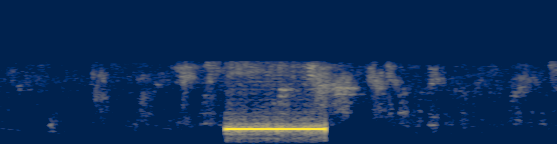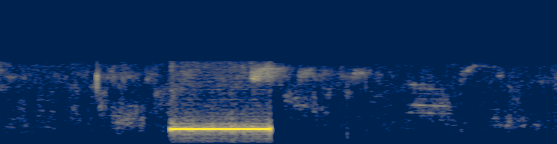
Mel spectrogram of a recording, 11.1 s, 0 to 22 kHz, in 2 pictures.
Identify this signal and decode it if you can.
Ringback tone (Europe, 425 Hz), with speech.
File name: out- -2010- - - .87561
